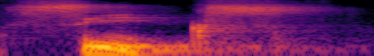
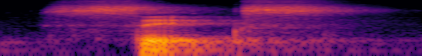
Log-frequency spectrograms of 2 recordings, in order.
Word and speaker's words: six: Se você faz o som com o I e o acento agudo, se torna o verbo procurar, seeks. Se você usa o E aberto demais, como se fosse um acento agudo, vira outra palavra também, sex. O correto seria um meio termo, como se fosse um E com um acento circunflexo, six. Seeks, sex, six.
